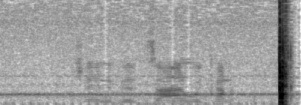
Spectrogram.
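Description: A single sharp knock, very short and loud, near the end, over a faint steady high tone.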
